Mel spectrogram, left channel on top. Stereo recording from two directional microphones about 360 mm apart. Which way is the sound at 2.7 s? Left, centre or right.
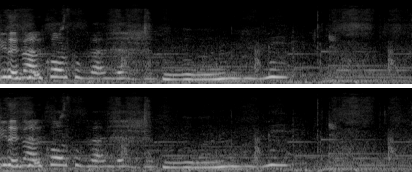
Centre.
